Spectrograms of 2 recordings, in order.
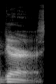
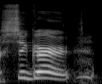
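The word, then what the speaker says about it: Chigurh: How do you pronounce his last name? – Sugar. – Sugar. Yes, not sugar.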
